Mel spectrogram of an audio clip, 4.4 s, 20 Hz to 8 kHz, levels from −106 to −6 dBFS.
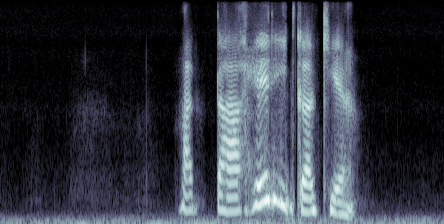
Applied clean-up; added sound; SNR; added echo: neural diffusion model UNIVERSE++.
